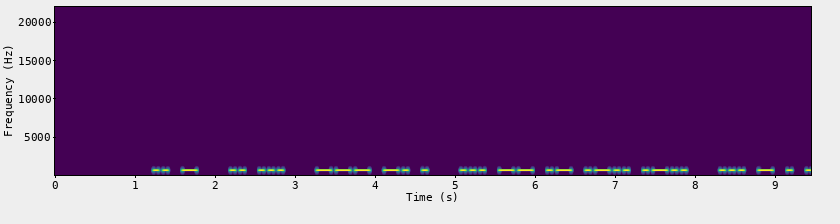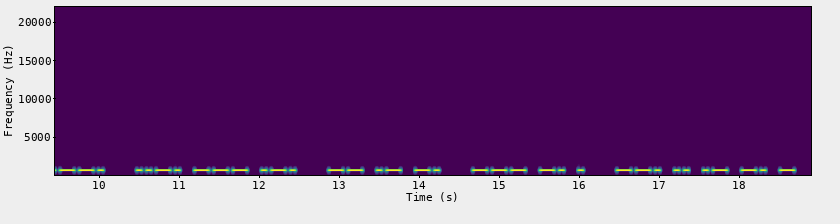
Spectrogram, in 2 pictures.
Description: Morse code, heard as a keyed tone, about 21 wpm, 700 Hz. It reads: IT IS ONE SMALL STEP FOR MAN ONE GIANT
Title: Sentences with 9-Word Phrases - 20wpm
